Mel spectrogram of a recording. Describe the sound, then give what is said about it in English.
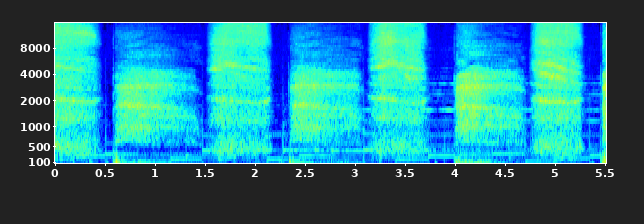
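Rapid, forceful breathing during a guided breathing exercise, about five heavy breaths in and out in a steady driving rhythm, each a loud airy rush with brief pauses between. “Keep on breathing and in and out.”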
